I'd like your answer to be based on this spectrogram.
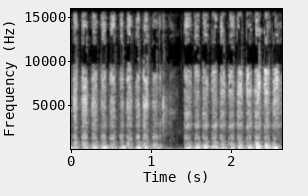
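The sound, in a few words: sanding edges of a faucet part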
